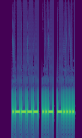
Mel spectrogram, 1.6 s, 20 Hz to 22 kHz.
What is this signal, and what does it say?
Morse code, heard as a keyed tone, about 40 wpm, 700 Hz. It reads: 1U6
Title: Three Challenging Letter-Number Combinations 40wpm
